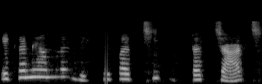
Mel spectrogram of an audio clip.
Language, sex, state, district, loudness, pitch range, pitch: Bengali, female, West Bengal, Jalpaiguri, -28 LUFS, 200-300 Hz, 235 Hz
